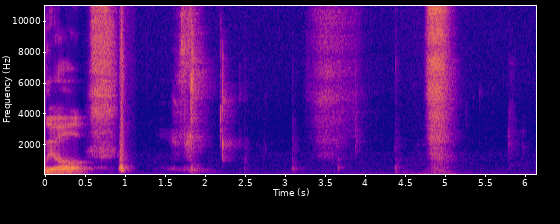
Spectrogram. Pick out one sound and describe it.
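A young man slurps and chews food close to a microphone.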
